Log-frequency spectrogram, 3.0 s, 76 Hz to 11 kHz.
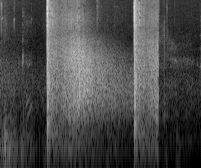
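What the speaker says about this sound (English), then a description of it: "That was 5 rounds of Fiocchi, and it cycled fine, but just didn't lock back." A Ruger SFAR rifle firing Fiocchi rounds outdoors: two loud, close shots about a second apart, the first trailing into a long rolling echo and the second cut short, with no one speaking.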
